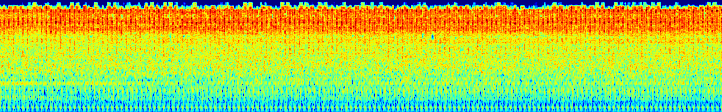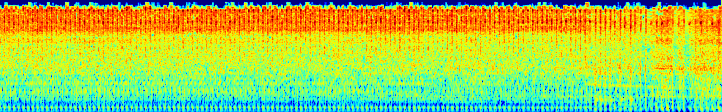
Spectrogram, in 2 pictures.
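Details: Old Gravely small engine just after a new condenser was installed, with the points arcing much less than before: it runs at a steady, even beat with no misfires or stumbles. Normal running, smoothed out.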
